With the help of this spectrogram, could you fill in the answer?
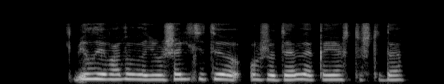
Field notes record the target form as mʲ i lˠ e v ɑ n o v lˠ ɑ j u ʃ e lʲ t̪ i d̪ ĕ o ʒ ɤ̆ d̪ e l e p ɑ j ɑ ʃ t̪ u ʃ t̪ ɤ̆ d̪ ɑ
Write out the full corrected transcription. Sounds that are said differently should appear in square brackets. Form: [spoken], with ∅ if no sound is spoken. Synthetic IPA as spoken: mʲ i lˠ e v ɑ n o v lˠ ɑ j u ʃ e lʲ t̪ i d̪ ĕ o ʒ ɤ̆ d̪ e l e [k] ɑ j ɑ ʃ t̪ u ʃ t̪ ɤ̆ d̪ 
